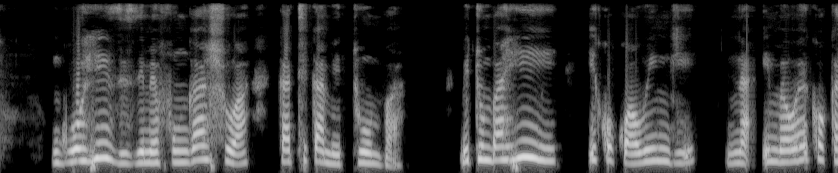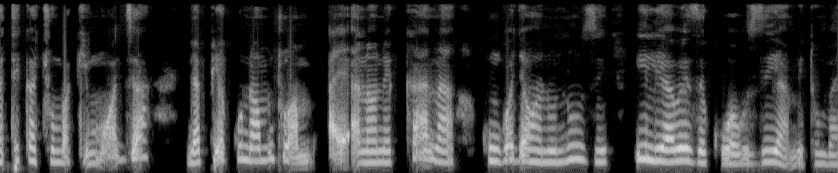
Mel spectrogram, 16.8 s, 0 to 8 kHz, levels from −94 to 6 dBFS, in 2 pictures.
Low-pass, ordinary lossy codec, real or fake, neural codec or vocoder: 7.2 kHz; AAC, 48 kbps; fake; vocoder, 24 kHz, 100 mel bands, Vocos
